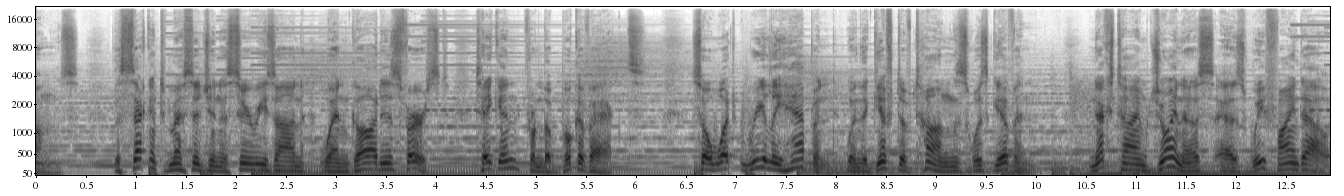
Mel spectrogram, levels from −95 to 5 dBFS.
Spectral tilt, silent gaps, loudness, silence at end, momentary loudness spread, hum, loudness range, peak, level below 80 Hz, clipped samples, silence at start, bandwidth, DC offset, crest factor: -5 dB/octave; none; -15 LUFS; 0 s; 11 LU; none; 1 LU; -2 dBFS; -30 dBFS; under 0.1%; 0 s; over 20 kHz; under 0.1%; 14 dB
